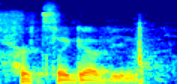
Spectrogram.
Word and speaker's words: Herzegovina: It's the Bosnia hyphen, a name I couldn't say, gave me a pronunciation. It's Herzegovina. Herzegovina, maybe. Herzegovina.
